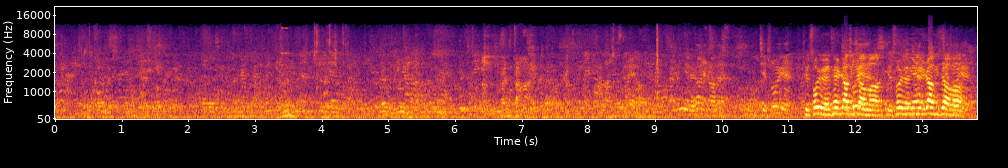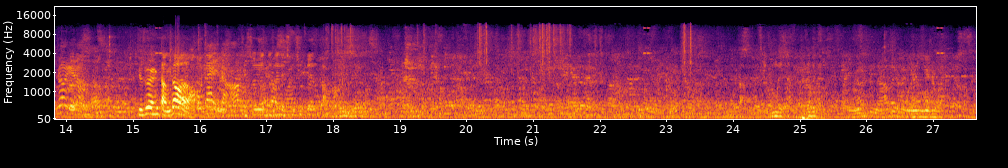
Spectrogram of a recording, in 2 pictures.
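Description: A crowd of men and women murmur and chatter close by, all around.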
